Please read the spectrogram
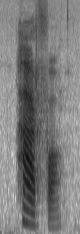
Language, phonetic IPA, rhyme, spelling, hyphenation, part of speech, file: Hungarian, [ˈhaːrfɒ], -fɒ, hárfa, hár‧fa, noun, Hu-hárfa.ogg
- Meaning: harp (musical instrument)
